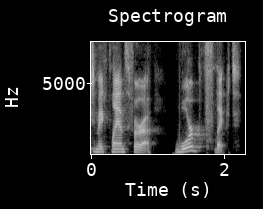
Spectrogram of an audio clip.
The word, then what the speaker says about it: Wehrpflicht: Okay, so they're saying they need to make plans for a Warpflicht. How do you say that word? Warpflicht. What word are you pointing to? This word, Werpflicht. No, Werpflicht. that one. Wehrpflicht.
